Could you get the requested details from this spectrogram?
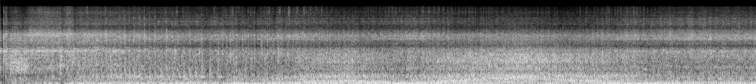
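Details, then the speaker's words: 1998 Toyota Kijang LGX 1800cc, engine oil fresh with no coolant contamination, just started: engine catches quickly and settles into a smooth, even idle with a steady beat, no misfires or odd noises; normal idle. "Suara langsamnya normal-normal aja, tidak pincang, tidak berebet, tidak ada suara-suara yang aneh di kondisi stasioner seperti ini."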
